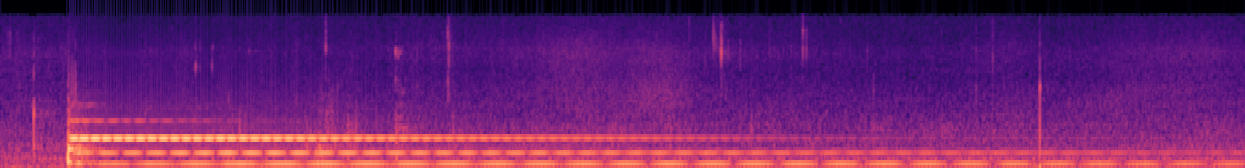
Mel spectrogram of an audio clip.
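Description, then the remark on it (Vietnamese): A single deep temple bell strike rings out, then a long sustained hum with steady harmonic tones that slowly fades while pulsing gently in a slow wavering beat. “Nhiều khi mà có người thỉnh chuông mà mình cũng nói phiền não nữa, mình im vậy thôi, chứ cái anh chàng này hôm nay sẽ thỉnh chuông, không có được trong mà được ngân lắm.”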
